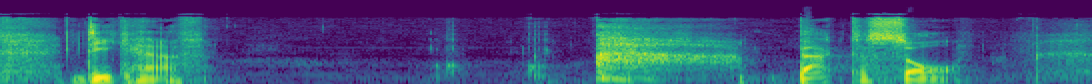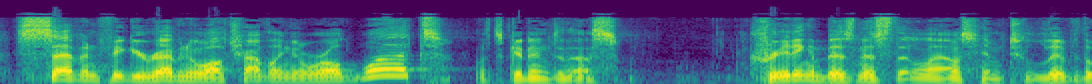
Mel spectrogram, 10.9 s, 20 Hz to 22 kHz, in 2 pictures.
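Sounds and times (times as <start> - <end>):
speech: 0.4 - 1.1, 4.0 - 10.9
person slurping hot tea: 2.1 - 2.9
soft mouth clicks: 2.1 - 3.8.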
